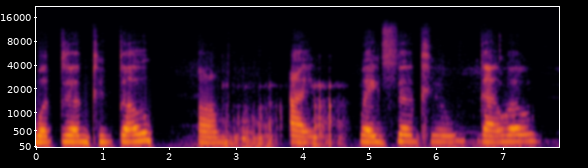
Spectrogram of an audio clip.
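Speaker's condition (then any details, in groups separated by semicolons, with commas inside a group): Cerebral palsy; affects voice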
